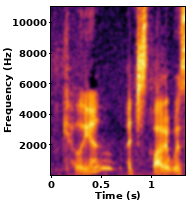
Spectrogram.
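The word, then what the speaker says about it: Cillian: And when I just saw this name, Killian, I just thought it was so pretty with the C, even though it's pronounced with a hard C sound. Killian.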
